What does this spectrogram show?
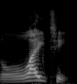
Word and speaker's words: Leite: Check the pronunciation sheet. It is Leite. That's how you pronounce the Dakota State pitcher's name.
